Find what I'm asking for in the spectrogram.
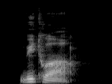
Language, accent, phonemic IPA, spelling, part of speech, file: French, France, /by.twaʁ/, butoir, noun, LL-Q150 (fra)-butoir.wav
- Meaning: 1. buffer (of railway) 2. doorstop, doorstopper 3. toeboard, oche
